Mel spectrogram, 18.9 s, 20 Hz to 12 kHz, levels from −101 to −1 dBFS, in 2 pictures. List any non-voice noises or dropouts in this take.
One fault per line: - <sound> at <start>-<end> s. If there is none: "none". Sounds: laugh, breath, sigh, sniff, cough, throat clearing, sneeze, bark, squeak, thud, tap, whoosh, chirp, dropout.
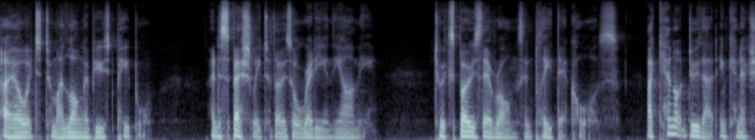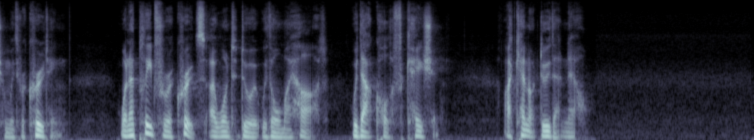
none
